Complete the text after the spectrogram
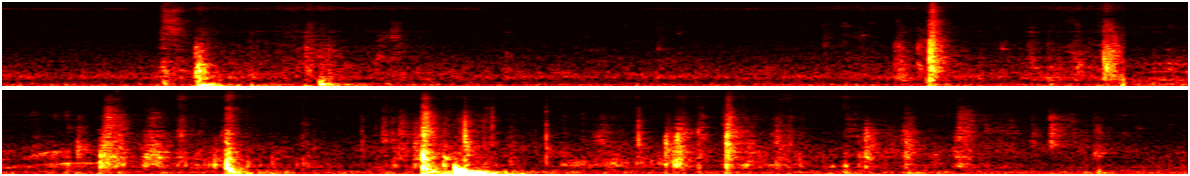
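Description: A cat shifts about on a scratching mat with soft rustles and knocks.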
